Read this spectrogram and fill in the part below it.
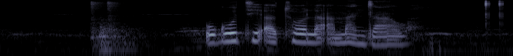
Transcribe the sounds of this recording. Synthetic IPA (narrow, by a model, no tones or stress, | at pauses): uk̬utʰiʔatʰɔla̰ʔamand͡ɮʱaːwɔ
